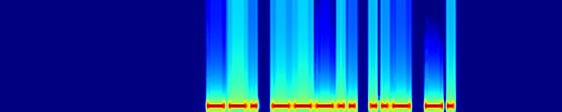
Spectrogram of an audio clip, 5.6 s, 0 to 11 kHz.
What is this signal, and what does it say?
Morse code, heard as a keyed tone, about 22 wpm, 700 Hz. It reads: G8UN
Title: DXCC-100 Call Signs - 4 Characters - 22wpm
